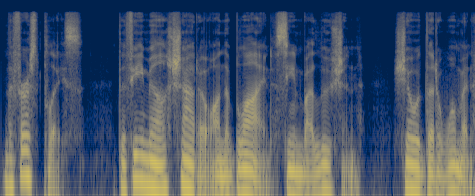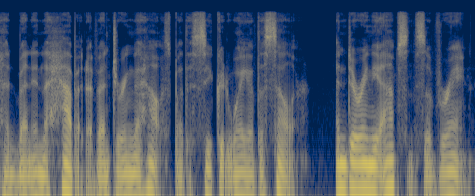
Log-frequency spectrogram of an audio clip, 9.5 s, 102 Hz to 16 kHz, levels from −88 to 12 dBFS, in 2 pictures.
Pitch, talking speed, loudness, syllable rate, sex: 100 Hz, 245 wpm, -17 LUFS, 6.4 syllables/s, male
